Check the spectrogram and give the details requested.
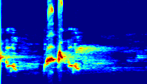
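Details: ['Indonesian-type Red-whiskered bulbul kept in a cage, gently practising its doubled phrase; a short slurred note followed by a louder, bubbling chortle that trails off into a soft fading whistle.']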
